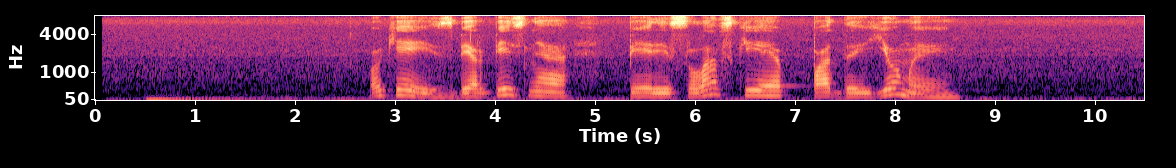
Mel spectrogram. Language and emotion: Russian, positive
